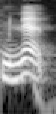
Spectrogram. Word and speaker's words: minute: We have minute in the held T. Remember? T at the end. So for minute, no T, but for wait, the sound.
